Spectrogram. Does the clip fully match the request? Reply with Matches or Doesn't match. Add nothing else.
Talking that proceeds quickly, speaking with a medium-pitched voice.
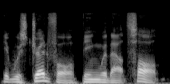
Doesn't match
